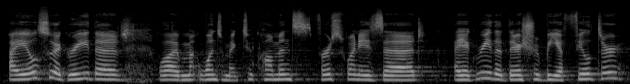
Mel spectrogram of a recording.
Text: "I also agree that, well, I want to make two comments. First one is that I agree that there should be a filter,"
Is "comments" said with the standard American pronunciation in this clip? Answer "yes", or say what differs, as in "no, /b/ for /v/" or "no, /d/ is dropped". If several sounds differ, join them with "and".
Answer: yes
